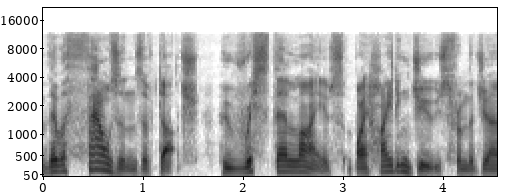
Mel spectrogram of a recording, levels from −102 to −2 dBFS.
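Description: From start to finish the speech sounds dull and rough, with nothing above 11.5 kHz and a fluttery noise edge. That's likely Dolby Digital compression, fitting a 64 kbps stream, where starved frequency lines get filled with noise instead of real detail.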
